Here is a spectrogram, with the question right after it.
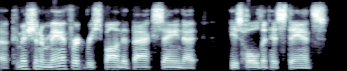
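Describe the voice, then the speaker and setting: Against a quiet background, a man with an American accent speaks with fairly even intonation in a dry, close sound with no echo. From Philadelphia, US. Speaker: sports video commentator. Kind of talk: casual opinion commentary. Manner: hesitant, with fillers.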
